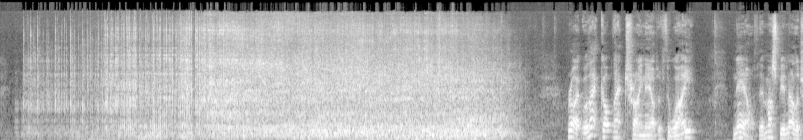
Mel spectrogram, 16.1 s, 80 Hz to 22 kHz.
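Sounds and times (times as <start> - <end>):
model train running on track: 0.0 - 10.8.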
